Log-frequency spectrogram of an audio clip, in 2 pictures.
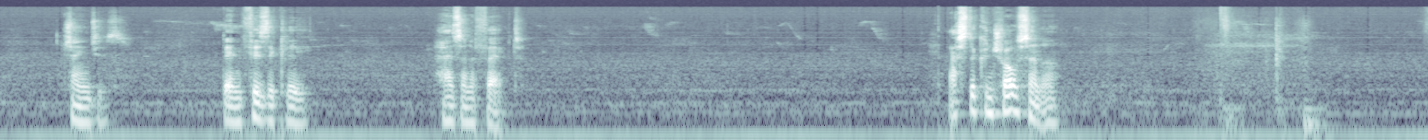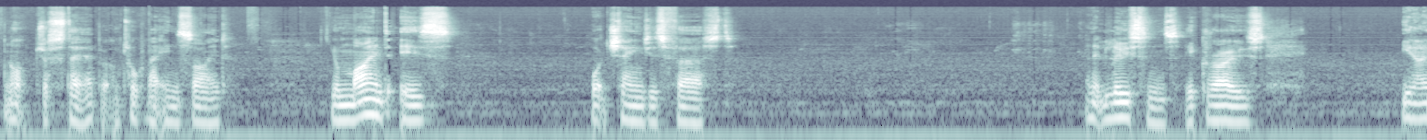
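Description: A middle-aged man speaks calmly and thoughtfully into a close microphone, with pauses between phrases.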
